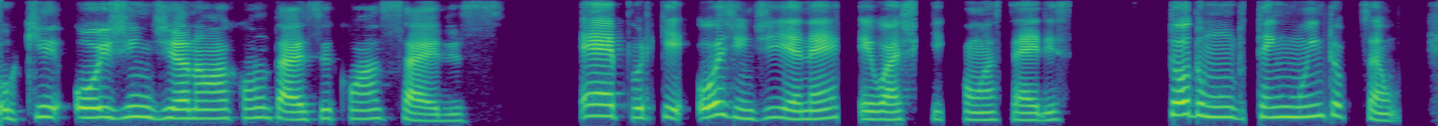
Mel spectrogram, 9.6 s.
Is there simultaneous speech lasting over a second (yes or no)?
no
